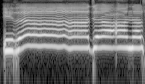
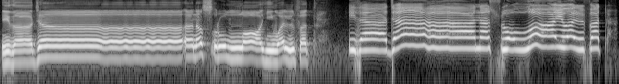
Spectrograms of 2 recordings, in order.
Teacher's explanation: اچھا اذا کو آپ نے زیادہ کھینچ دیا اور جا پہ مد ہے. اذا کو تو ایک الف کھینچنا ہے اور جا پہ مد ہے, اس کو زیادہ کھینچنا ہے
